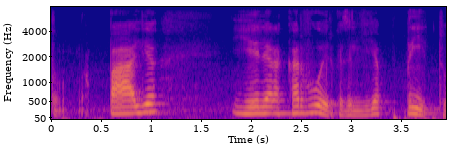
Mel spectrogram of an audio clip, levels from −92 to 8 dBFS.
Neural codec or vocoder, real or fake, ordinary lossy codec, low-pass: none; real; none; 7.2 kHz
